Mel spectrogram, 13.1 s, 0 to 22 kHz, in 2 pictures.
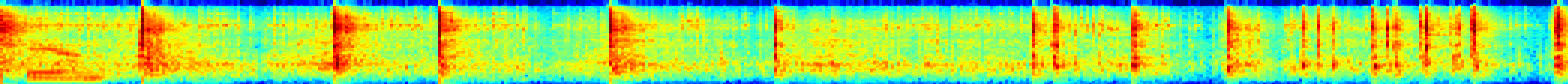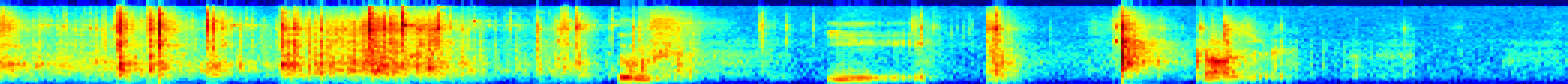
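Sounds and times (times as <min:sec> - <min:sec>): spinning tops clacking together: 0:00.0 - 0:09.1
spinning tops scraping hiss: 0:00.0 - 0:09.4.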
